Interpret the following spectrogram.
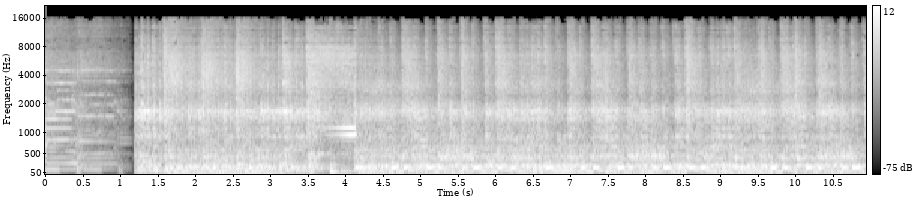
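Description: Live music: a band with acoustic guitars and electric bass fades out, and about a second in it cuts abruptly to a percussion group beating painted drums with sticks, a fast, dense drumbeat over a sustained low note.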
